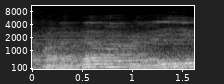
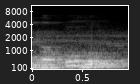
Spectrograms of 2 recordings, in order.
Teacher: Fadam dama dan alaihim dibaca idhar, dibaca jelas mimnya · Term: idhar syafawi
